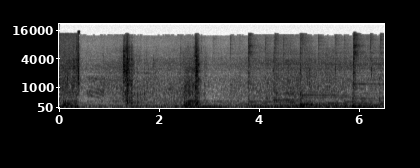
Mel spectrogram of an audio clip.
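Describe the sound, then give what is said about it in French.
Steady, even rumble of a moving night train carrying about a hundred passengers through the night, a continuous low roar with a soft hiss above it, broken by a few brief sharp clicks and knocks. “Les heures passent et se ressemblent dans ce calme où le bruit blanc du train berce la centaine de passagers.”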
